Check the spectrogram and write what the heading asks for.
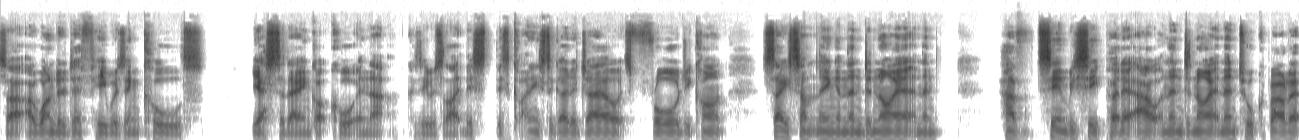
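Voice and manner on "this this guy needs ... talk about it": usual speaking voice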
